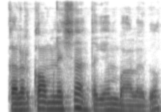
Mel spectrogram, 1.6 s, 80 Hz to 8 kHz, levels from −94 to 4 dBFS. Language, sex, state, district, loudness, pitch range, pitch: Telugu, male, Telangana, Nalgonda, -23 LUFS, 110-130 Hz, 120 Hz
